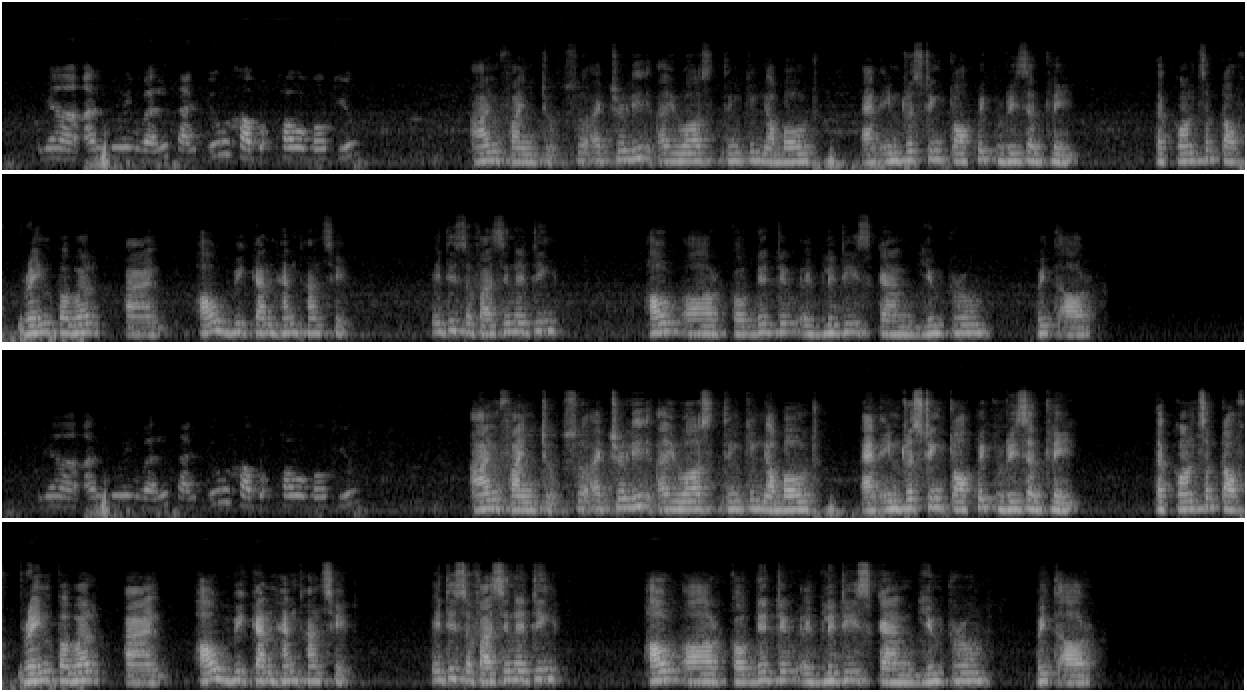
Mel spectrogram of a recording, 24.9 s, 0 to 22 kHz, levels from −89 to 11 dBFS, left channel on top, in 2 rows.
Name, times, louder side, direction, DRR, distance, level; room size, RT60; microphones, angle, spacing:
voice 1, 0.4-3.5 8.2-8.4, left 4 dB, 40° left, 0.5 m, -41 dB
voice 2, 4.7-8.2 8.6-10.8 11.5-14.1 14.4-15.9 16.7-18.0 18.8-22.3 22.8-23.4, right 4 dB, 75° right, 0.8 m, -34 dB
head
